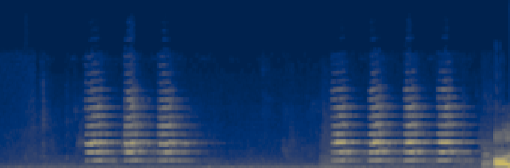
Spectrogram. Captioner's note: turkey calling sounds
